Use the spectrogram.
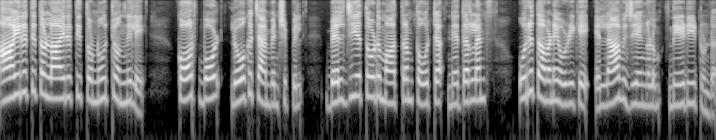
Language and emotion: Malayalam, neutral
